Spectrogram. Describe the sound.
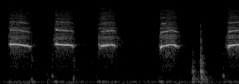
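A person whistles with their mouth in five short, even bursts at a steady rhythm, each a clear, fairly loud high tone, with a brief rustle between the fourth and fifth.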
